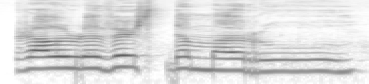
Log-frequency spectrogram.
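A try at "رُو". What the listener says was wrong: Ru, make the ra smoother, man. Ra reverse dhamma ru.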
